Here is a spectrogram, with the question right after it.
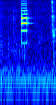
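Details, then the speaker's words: Single short high electronic beep as a CADD Prizm infusion pump starts after "yes" is pressed and it checks the pharmacist-entered settings, during a nurse's demonstration of home TPN infusion, in a quiet room. "I'm gonna press yes once I press yes the pump will go through all of the settings that have entered by my pharmacist making sure everything is accurate"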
